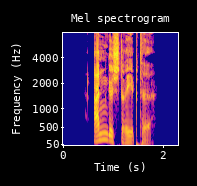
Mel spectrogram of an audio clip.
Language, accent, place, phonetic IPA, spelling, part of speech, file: German, Germany, Berlin, [ˈanɡəˌʃtʁeːptə], angestrebte, adjective, De-angestrebte.ogg
- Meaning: inflection of angestrebt: 1. strong/mixed nominative/accusative feminine singular 2. strong nominative/accusative plural 3. weak nominative all-gender singular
